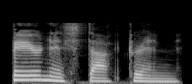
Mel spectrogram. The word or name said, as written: fairness doctrine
